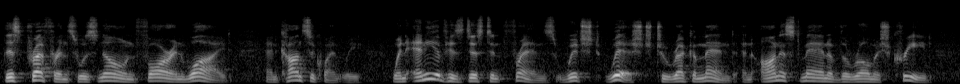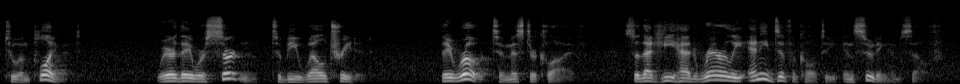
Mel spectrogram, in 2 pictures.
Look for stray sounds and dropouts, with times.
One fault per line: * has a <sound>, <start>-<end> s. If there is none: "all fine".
all fine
